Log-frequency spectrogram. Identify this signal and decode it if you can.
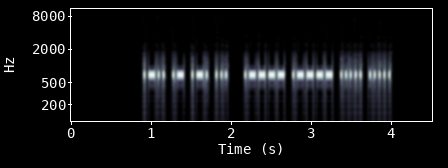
Morse code, heard as a keyed tone, about 40 wpm, 700 Hz. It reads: LARS 1155
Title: CWT Exchange 40wpm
